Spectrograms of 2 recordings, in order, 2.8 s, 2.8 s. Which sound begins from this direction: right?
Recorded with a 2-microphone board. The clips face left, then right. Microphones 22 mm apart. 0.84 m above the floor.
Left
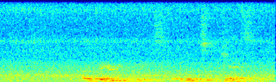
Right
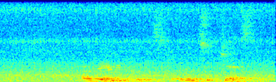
A man speaking, at 0.8 s.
